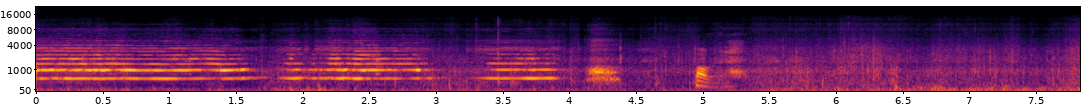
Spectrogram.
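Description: A bicycle frame rattles over bumps.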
